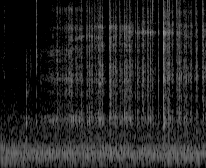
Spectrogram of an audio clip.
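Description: A solid, translucent reddish-brown bar of dry vintage soap, held in the hand, is scraped with a utility knife blade and sheds orange shavings. The result is a quiet run of dry, bright scratching and crackling strokes that build in density over a few seconds. A steady low hum sits underneath.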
